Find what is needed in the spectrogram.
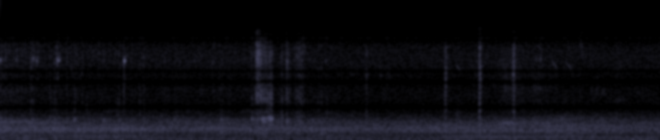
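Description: Steady, faint outdoor background noise: an even rumble with a few faint ticks scattered through it.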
